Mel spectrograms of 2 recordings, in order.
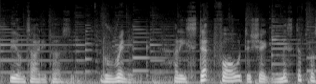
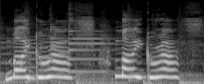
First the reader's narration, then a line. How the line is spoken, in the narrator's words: cried Mr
